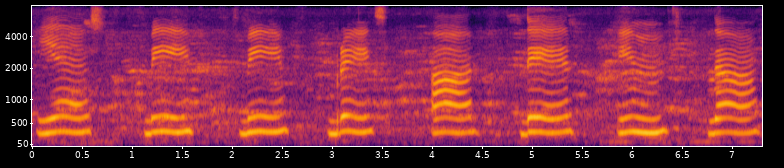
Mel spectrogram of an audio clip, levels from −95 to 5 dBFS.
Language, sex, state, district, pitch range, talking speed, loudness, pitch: English, female, Andhra Pradesh, Sri Satya Sai, 300-325 Hz, 55 wpm, -15 LUFS, 310 Hz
